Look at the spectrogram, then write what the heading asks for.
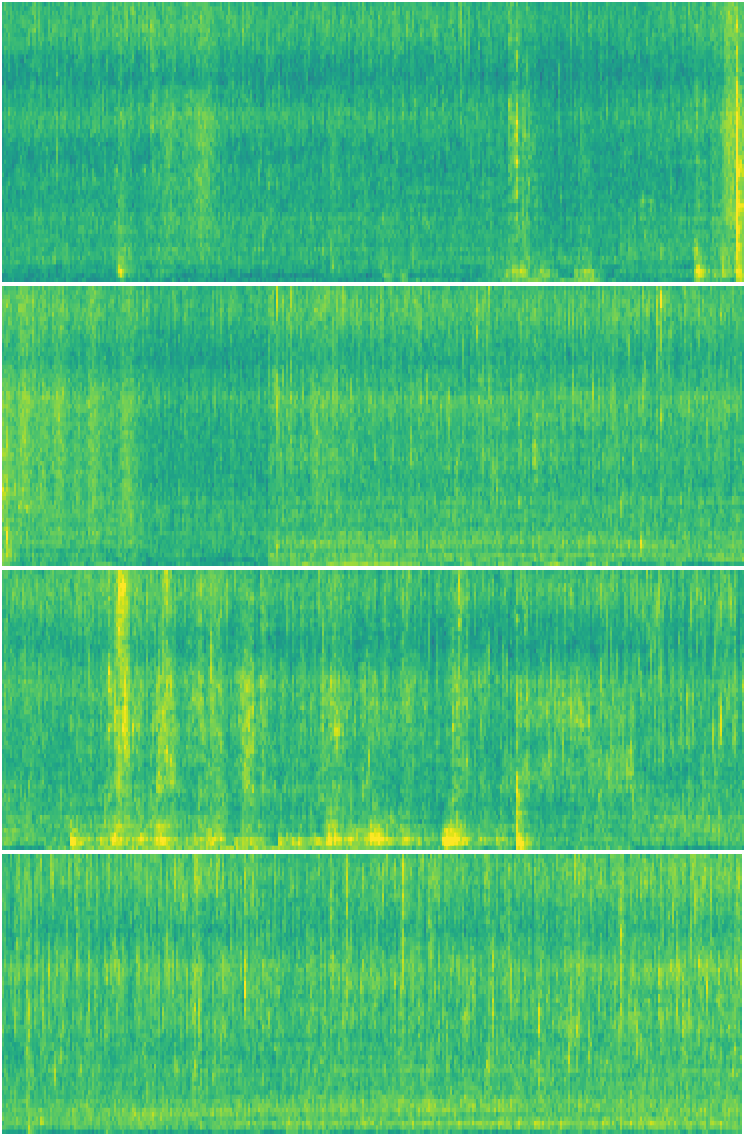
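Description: Spice paste for urap sizzling and bubbling in a nonstick wok with a steady hiss. A wooden spatula knocks and scrapes against the pan a few times, most around the middle.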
